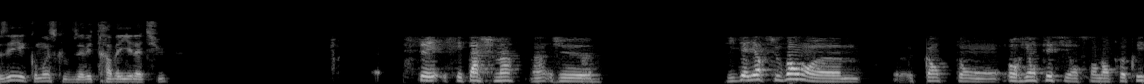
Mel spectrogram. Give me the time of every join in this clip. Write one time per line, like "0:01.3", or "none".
0:10.0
